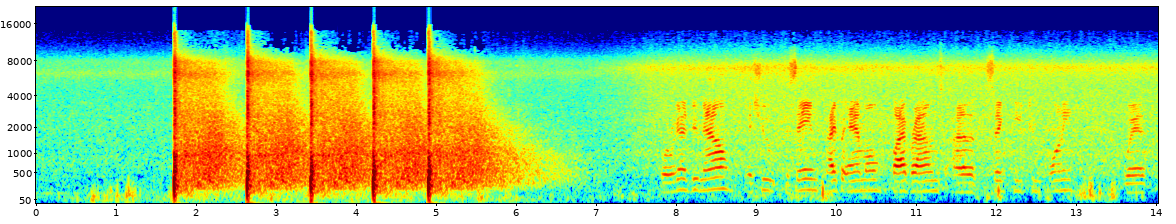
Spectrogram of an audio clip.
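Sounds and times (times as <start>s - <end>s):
pistol shots with echo: 1.7s - 6.8s.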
